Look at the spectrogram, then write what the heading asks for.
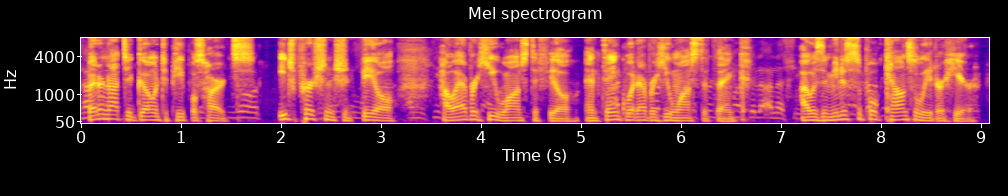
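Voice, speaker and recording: A man's voice: lowish voice, expressive, brisk, crowd noise. A man who was a municipal council leader, giving firm, opinionated interview answers.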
